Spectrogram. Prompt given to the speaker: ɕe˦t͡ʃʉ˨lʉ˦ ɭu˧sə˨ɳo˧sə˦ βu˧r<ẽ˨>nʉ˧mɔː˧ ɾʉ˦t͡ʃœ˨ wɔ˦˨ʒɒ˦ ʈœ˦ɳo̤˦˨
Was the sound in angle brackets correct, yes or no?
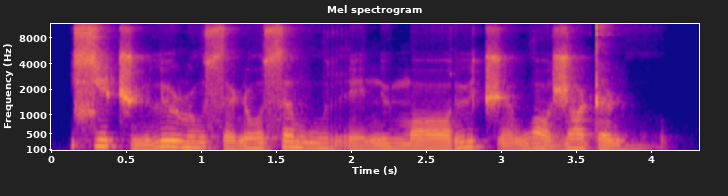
no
